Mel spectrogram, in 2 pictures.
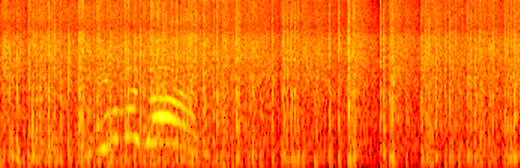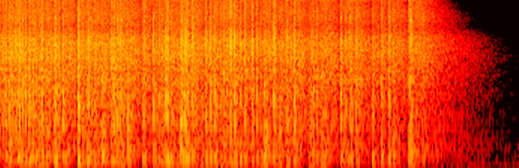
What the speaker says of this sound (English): that's why we're doing illegal fireworks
